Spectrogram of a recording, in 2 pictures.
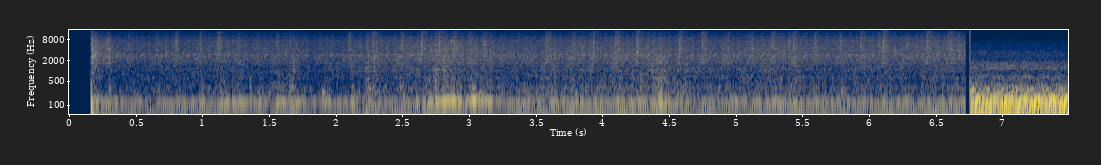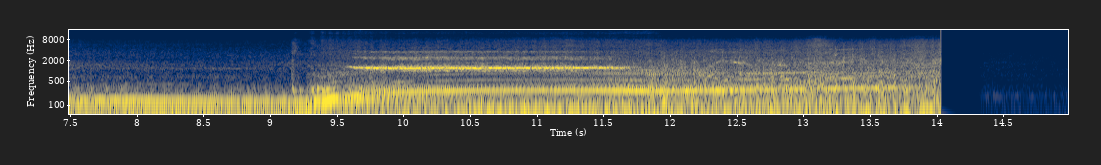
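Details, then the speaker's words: Old car just after carburetor rebuild: long labored cranking, then catches and revs unevenly before settling; hard start caused by leaking needle and seat. "hey so we tried to uh start that carburator just rebuilt and um you notice the car had a little bit of a hard time"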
